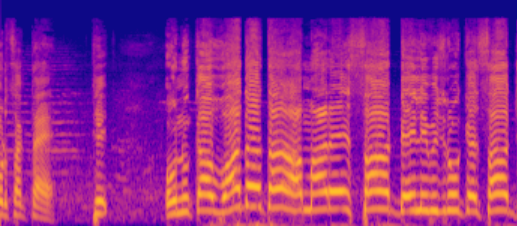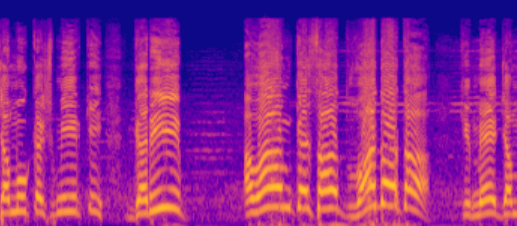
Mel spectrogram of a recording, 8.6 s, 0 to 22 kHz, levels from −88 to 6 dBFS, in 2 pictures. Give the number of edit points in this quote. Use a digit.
0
